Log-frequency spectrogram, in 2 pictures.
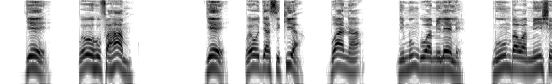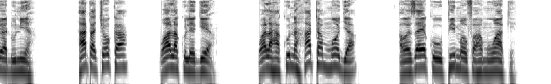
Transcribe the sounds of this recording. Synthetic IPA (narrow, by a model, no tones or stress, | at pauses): ʄɛ | wɛwɛhufaɦamu | ʄɛ | wɛwuʄasikia̰ | ɓwana | nimuŋɡuwamilɛlɛ̰ | muːmbawamiiʃɔjaɗunia̰ | hatat͡ʃɔka | walakulɛɠɛa̰ | walaɦakunahatam̩mɔʄaː | wɛzajɛkuːpimaufaɦamuwakɛ̰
